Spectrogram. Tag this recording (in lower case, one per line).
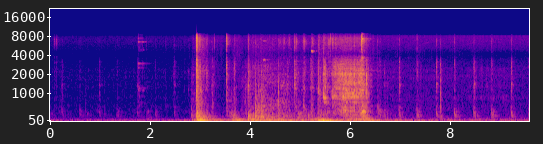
vehicle
outside, rural or natural
bus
